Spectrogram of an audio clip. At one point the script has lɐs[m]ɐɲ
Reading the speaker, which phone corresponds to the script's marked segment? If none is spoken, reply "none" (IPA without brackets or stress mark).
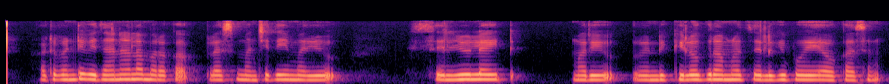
m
